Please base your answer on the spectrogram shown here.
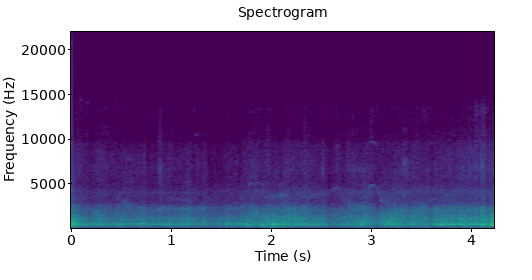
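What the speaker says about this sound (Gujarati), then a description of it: "ફાઇનલી અમારી છૂટછૂટ ગાડી એટલે કે ટ્રેન આવી ગઈ છે" Low rumbling of a train rolling into a station, heard from the platform with a steady hum and faint clatter, moderately distant.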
